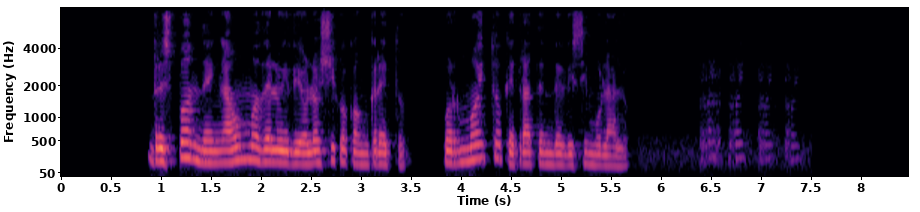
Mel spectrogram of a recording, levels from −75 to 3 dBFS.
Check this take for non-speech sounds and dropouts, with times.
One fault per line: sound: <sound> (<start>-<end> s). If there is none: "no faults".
sound: laugh (6.4-7.5 s)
